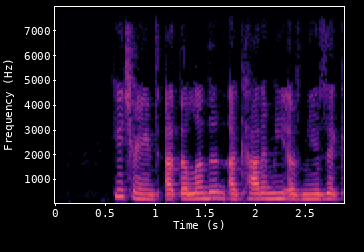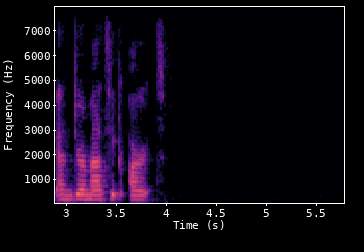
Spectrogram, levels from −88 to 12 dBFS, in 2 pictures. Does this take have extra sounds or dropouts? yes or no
no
